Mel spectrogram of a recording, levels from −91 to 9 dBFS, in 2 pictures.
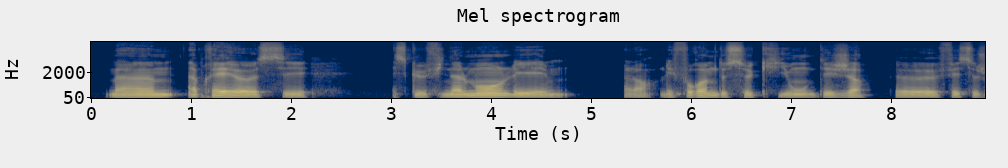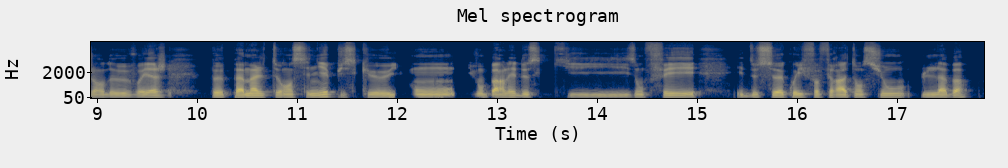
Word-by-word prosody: Bah, 90 0 +3
hem, 95 0 +2 0.2
après, 110 +1 +4
heu, 90 -4 +6
c'est 85 -1 -4 0.8
est-ce - - -9
que 95 -2 -4
finalement 100 +5 +4
les 85 -3 +2 0.7
alors, 80 -1 -7
les 95 - -7
forums 110 +5 +1
de 95 - -3
ceux 110 +4 -2
qui 90 -4 -9
ont 95 0 -1
déjà, 100 +5 -3 0.3
heu, 85 -2 +1
fait 100 +4 -5
ce 100 -2 -7
genre 90 0 -3
de 85 0 -3
voyage 85 +5 0 0.4
peut 95 - +3
pas 95 -1 +5
mal 105 +1 +4
te 95 - -5
renseigner 95 +7 +1
puisqu'ils 90 -10 -2 0.2
vont 85 -1 +1 0.2
ils - - -27
vont - - -1
parler 105 +4 +3
de 95 -3 -2
ce - - -7
qu'ils 85 -1 -7
ont 90 - -2
fait 105 -5 -1 0.4
et 80 - -7
de 90 +3 -5
ce 100 - +1
à 95 - +5
quoi 95 - 0
il 95 - -1
faut 95 - -2
faire 90 0 -2
attention, 100 +4 0
là-bas. 85 +1 +1
90 Hz, 160 wpm, -23 LUFS, 85-100 Hz, 0.8 s, heu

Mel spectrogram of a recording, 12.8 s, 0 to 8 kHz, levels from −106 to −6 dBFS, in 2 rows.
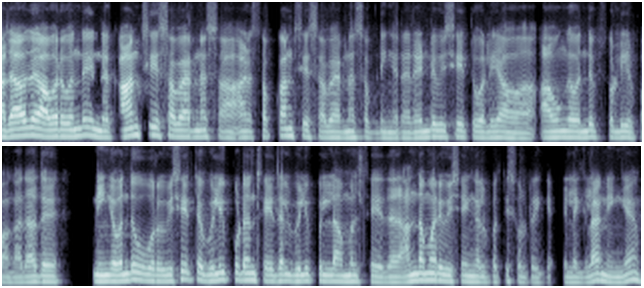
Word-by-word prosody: அதாவது, 145 +4 +6
அவரு 140 +1 +4
வந்து 150 +4 +1
இந்த 130 -3 +2
அ - - -26
கான்ஷியஸ் 160 +1 +3
அவார்னஸ் 130 0 0 0.5
சப்கான்ஷியஸ் 140 -1 -3
அவார்னஸ் 115 0 -2
அப்டிங்கற, 110 0 -7 0.2
2 120 +3 0
விஷயத்து 130 0 -5
வழிய 115 +1 -2 0.5
அவங்க 120 +1 +1
வந்து 120 +2 -1
சொல்லி 125 0 -2
இருப்பாங்க. 105 -2 -8
அதாவது, 115 +1 +1 0.5
நீங்க 125 0 +5
வந்து 140 +4 +3
ஒரு 125 -1 0
விஷயத்த 150 +3 -1
விழிப்புடன் 145 0 0
செய்தல், 130 +1 0
விழிப்பில்லாமல் 125 -2 -1
செய்தல் 105 -2 -1
அந்த 135 +3 +3
மாரி 140 -2 +3
விஷயங்கள் 115 -3 -3
பத்தி 110 +3 -11
சொல்றிங்க 100 -3 -10 0.2
இல்லைங்களா, 105 +6 -2
நீங்க? 105 +4 -2
125 Hz, 155 wpm, -25 LUFS, 115-135 Hz, 0.5 s, அதாவது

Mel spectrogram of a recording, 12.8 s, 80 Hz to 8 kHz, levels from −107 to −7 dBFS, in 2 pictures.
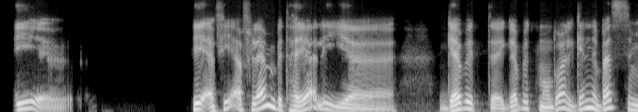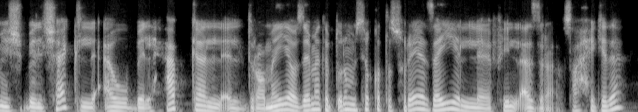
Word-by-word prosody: في 150 - 0 1.2
في 160 0 +5
أ - - +2
في 150 +11 -2
أفلام 175 - +3
بيتهيأ 125 -10 +2
لي 125 -9 0 1.0
جابِت 155 - +2
جابِت 125 - -1
موضوع 110 - +1
الجِن، 165 +8 0
بس 185 +1 -1
مش 120 -5 0
بالشكل 110 - -1
أو 110 0 0
بالحَبْكَة 105 - -1
ال 105 -5 0
الدرامية، 95 - +1
وزي 130 +2 +1
ما 155 - +1
أنت 155 - -2
بتقول - - -2
الموسيقى 150 0 -2
التصويرية 135 +7 -1
زي 145 +4 +1
الفيل 105 -2 -1
الأزرق، 95 -3 -3
صح 115 +2 -5
كده؟ 110 -3 -1
125 Hz, 135 wpm, -26 LUFS, 105-155 Hz, 1.2 s, في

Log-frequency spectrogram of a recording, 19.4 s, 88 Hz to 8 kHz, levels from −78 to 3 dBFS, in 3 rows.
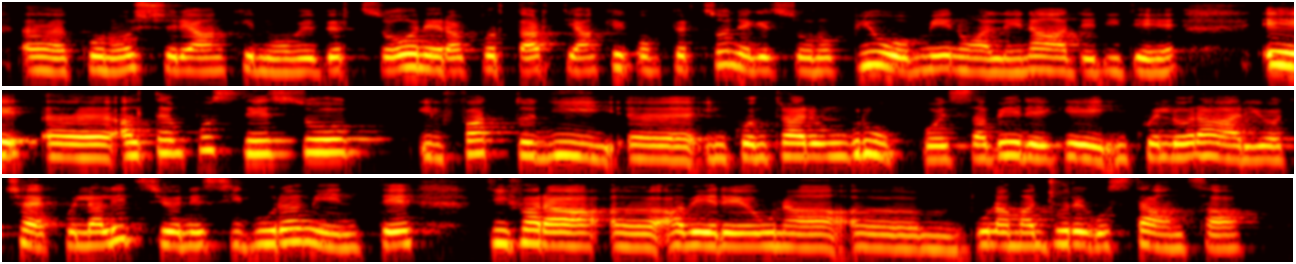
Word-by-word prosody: uhm, 200 -2 -2
conoscere 220 0 -1
anche 205 +1 -3
nuove 195 -1 -3
persone, 210 +3 +1
rapportarti 210 0 -2
anche 205 +3 -3
con 215 -2 -7
persone 230 +3 -4
che 210 0 0
sono 205 0 -5
più 260 +6 -1
o 220 -4 +6
meno 215 0 -2
allenate 195 0 -2
di 200 0 -12
te 195 +1 -3 0.4
e, 260 -1 +6
uhm, 220 -1 +6
al 240 +1 +2
tempo 275 +4 -3
stesso 285 -1 0 0.2
il 225 - -7
fatto 265 +2 -1
di, 235 -3 -3
ehm, 200 -3 -1
incontrare 225 +2 +2
un 230 +1 0
gruppo 255 -3 -1
e 200 - 0
sapere 215 +1 +1
che 225 +2 +1
in 205 0 +2
quell'orario 220 -3 0
c'è 205 +2 0
quella 225 0 0
lezione 235 -5 0
sicuramente 225 -1 0 0.3
ti 245 -1 -2
farà, 225 -3 +4
uhm, 210 - -3 0.2
avere 215 -1 +4
una 205 -2 -2
uhm, 185 -3 -7
una 225 -1 0
maggiore 220 +2 +1
costanza. 195 -3 -4
215 Hz, 145 wpm, -23 LUFS, 205-235 Hz, 0.4 s, o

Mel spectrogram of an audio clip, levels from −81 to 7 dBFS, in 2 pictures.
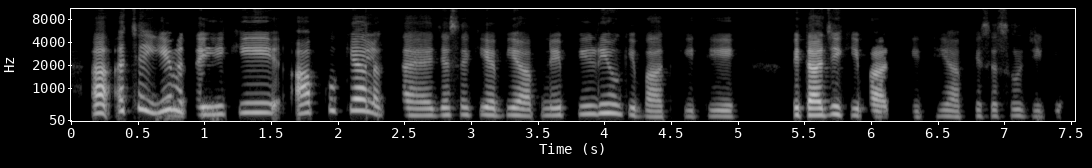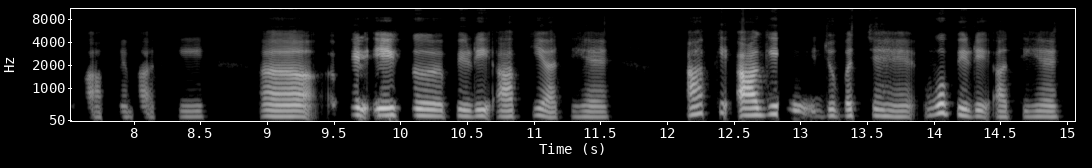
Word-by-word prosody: अच्छा 330 +7 +3
ये 325 +3 +3
बताइए 230 -7 0
कि 280 0 +1 0.2
आपको 280 +5 +1
क्या 335 0 +4
लगता 220 -6 -4
है 195 0 -2
जैसे 210 +1 -5
कि 215 +1 -3
अभी 205 +1 -2
आपने 200 +2 -2
पीढ़ियों 250 +2 -1
की 210 - -7
बात 160 -3 -4
की 170 - -16
थी, 170 0 -7 0.5
पिताजी 210 +2 +6
की 200 -2 -7
बात 160 -2 +3 0.2
की 155 - -16
थी, 175 +3 -16
आपके 165 +2 -10
ससुर 175 +2 -13
जी 165 -1 -18
की - - -25
जो 470 - -50
आपने 150 +1 -14
बात 150 - -13
की 160 0 -15 0.5
अ, 165 -1 +5 0.3
फिर 215 - +3
एक 205 +1 +6 0.4
पीढ़ी 180 0 -1 0.2
आपकी 170 +4 -7
आती 150 0 -6
है 155 -1 -5 0.6
आपके 255 +3 -1
आगे 205 +3 +7 0.3
जो 185 - -5
बच्चे 185 +1 -5
हैं 160 -3 -5
वो 265 +2 +4
पीढ़ी 185 -9 -2
आती 160 0 -8
है। 160 -1 -3
195 Hz, 185 wpm, -24 LUFS, 165-230 Hz, 0.6 s, आगे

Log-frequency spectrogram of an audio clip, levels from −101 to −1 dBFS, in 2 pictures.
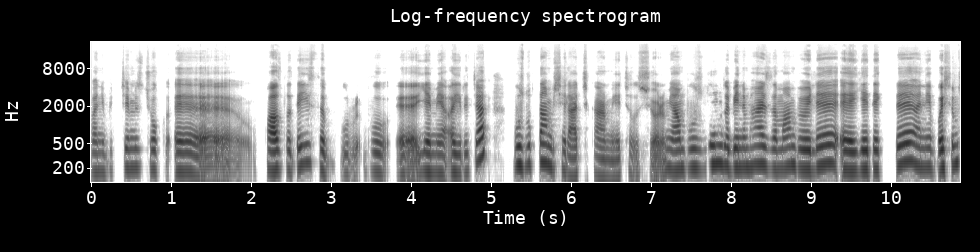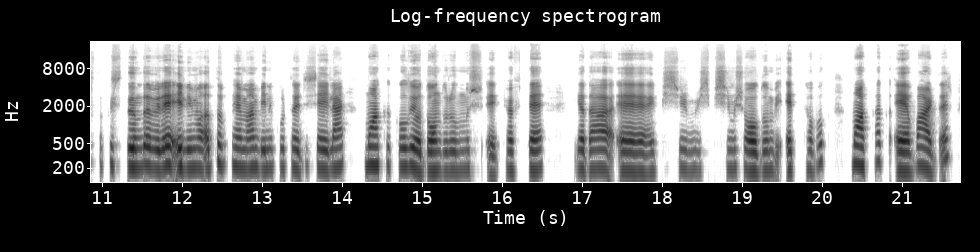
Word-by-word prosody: hani, 180 0 -11
bütçemiz 205 +1 -11
çok, 195 -1 -8 0.2
eee, 180 -2 -3 0.4
fazla 190 0 +2
değilse 230 -3 -5 0.2
bur 170 - -16 0.2
bu, 180 -2 -7
eee, - - -2
yemeğe 170 -2 -2
ayıracak, 175 - -1 0.3
buzluktan 230 +2 -1
bir 205 - -15
şeyler 155 -8 -5
çıkarmaya 140 -3 -9
çalışıyorum. 200 - -10
Yani, 195 +1 -2
buzluğumda 210 +2 -3
benim 210 0 -2
her 230 0 +1
zaman, 205 +1 -5
böyle, 200 +1 +1 0.3
eee, 190 - +2 0.2
yedekte, 200 +6 0
hani, 210 -5 -4
başım 205 +4 +1
sıkıştığında, 225 -2 +2
böyle, 200 +2 +8
elimi 205 -1 +5
atıp 220 +4 -1
hemen 205 -1 -1
beni 200 +1 -2
kurtarıcı 205 0 -6
şeyler 205 +1 0 0.3
muhakkak 225 -1 +1
oluyor. 210 -3 +3
Dondurulmuş, 185 +1 0
eee, 160 - -3
köfte 190 +1 +1 0.4
ya 195 -1 0
da, 195 0 +2
eee, 180 -1 +3
pişirmiş 190 -1 -14
pişirmiş 200 +1 -14
olduğum 185 0 +3
bir - - -13
et, 190 0 +2
tavuk 225 +6 -8 0.3
muhakkak, 235 +2 +3 0.2
eee, 185 0 +8
vardır. 220 - +2
200 Hz, 140 wpm, -27 LUFS, 185-215 Hz, 0.4 s, böyle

